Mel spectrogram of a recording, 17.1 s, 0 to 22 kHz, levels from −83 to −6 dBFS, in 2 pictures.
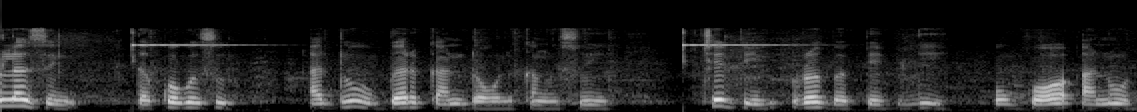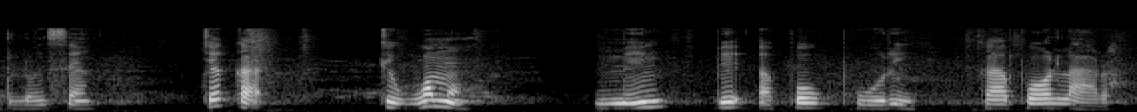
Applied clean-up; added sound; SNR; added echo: none; Bicycle bell; 13 dB; none.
